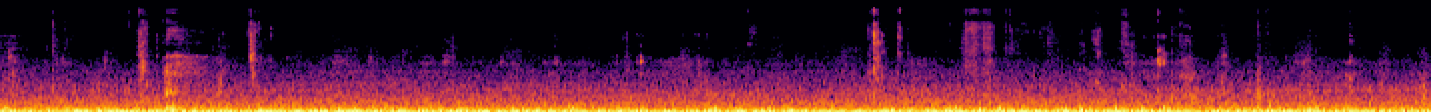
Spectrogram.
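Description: Close-miked chewing of pizza, with scattered wet smacks and clicks of the mouth, over a steady low hum in a car cabin.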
